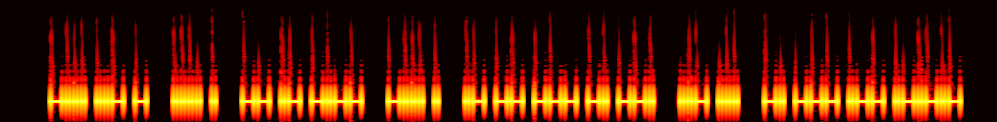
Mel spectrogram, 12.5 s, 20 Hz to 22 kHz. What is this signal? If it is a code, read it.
Morse code, heard as a keyed tone, about 25 wpm, 700 Hz. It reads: BUT HE MAY BE AMONG US NOW.
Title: Sentences from Top 1000 Words - Review Part 3 - 25wpm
